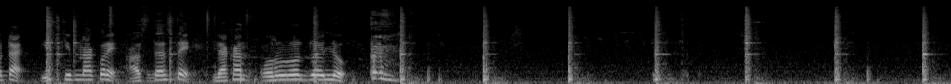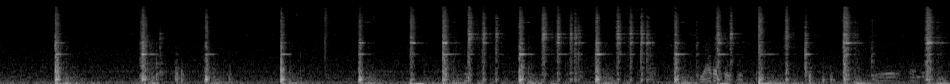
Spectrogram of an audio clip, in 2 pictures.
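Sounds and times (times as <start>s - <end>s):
hammer clanking on anvil: 13.1s - 19.0s.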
